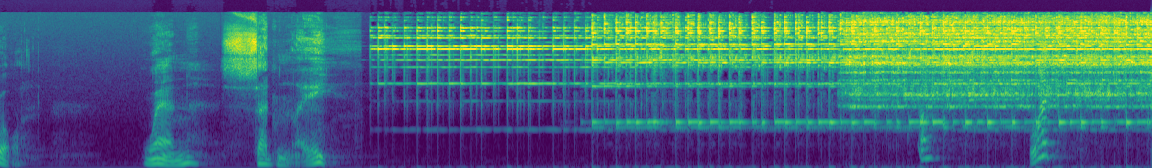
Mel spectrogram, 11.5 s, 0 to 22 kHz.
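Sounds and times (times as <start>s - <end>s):
speech: 0.0s - 0.3s, 1.4s - 3.4s, 10.3s - 10.6s
many small bells throughout a house ringing together: 3.7s - 11.5s.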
